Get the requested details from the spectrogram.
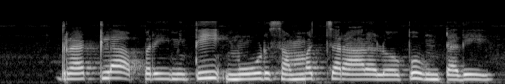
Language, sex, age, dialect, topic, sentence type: Telugu, female, 18-24, Southern, banking, statement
